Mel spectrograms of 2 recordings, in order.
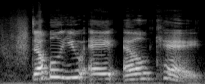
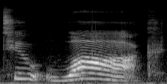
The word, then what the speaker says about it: walk: pronounced er work work w-a-l-k to walk to walk your vowel sound is very different it's a tall a like wah sound and we don't really pronounce this l walk we don't say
